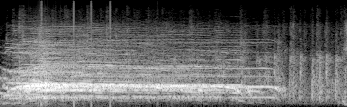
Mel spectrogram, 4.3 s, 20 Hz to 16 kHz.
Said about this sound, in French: Bonjour à tous, le Hard Rock Café Paris pour la 500e du podcast Jean Actu. Bienvenue à tous en public, donc refaites du bruit.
